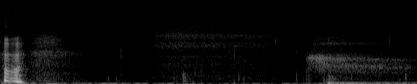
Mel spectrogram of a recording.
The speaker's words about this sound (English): Gotta get the sniff. It's a sour, so it's a different like aroma, you know?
